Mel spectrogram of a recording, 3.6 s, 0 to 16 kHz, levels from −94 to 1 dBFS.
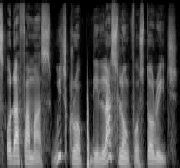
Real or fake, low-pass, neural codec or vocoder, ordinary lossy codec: real; 14.4 kHz; none; none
